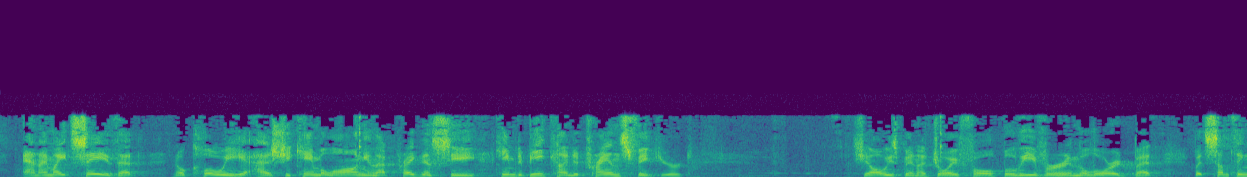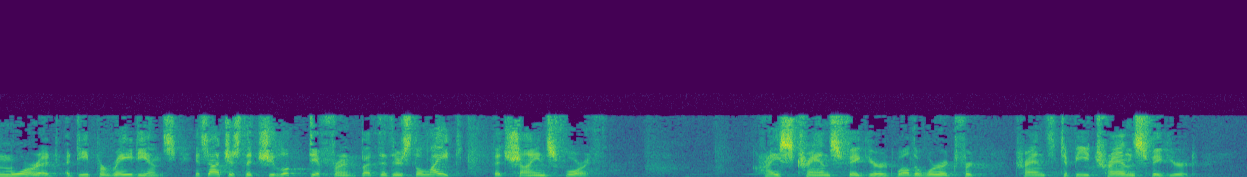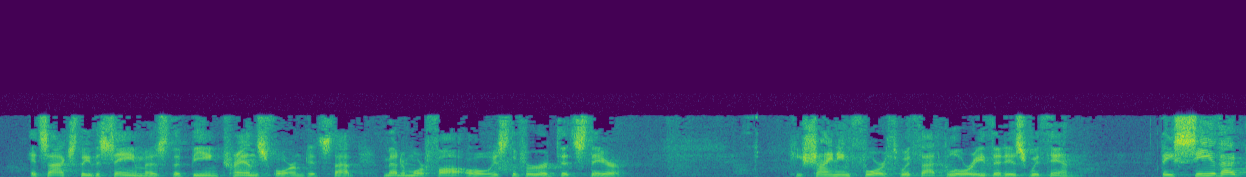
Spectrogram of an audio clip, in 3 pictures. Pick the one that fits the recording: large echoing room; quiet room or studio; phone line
large echoing room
